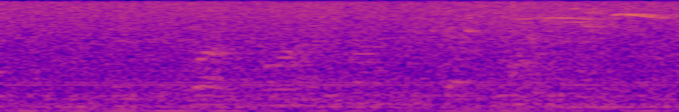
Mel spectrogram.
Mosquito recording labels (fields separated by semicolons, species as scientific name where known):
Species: Anopheles gambiae s.s.; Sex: female; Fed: unfed; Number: one; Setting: insect culture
